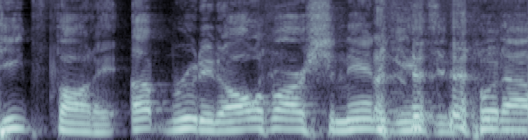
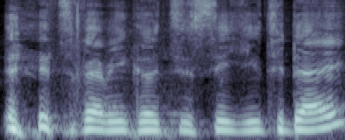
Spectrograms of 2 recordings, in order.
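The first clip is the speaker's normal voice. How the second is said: fake British robotic assistant voice. Imitating the AI Pi greeting Lamar: Pi's British voice. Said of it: "she's in that British voice".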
